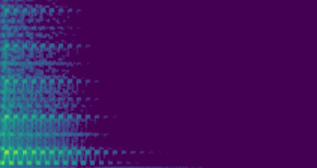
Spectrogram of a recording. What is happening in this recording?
This sound is part of a pack of analog synthesizer one-note-shots.
It was made with the analog synthesizer MicroBrute from Arturia and was recorded and edited with Sony Sound Forge Pro. The sound is based on a triangle wave, bandpass-filtered and (as can be seen and heard) pitch modulated with an pulse wave LFO.
I've left the sound dry, so you can apply effects on your own taste.
This sound is in note F.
